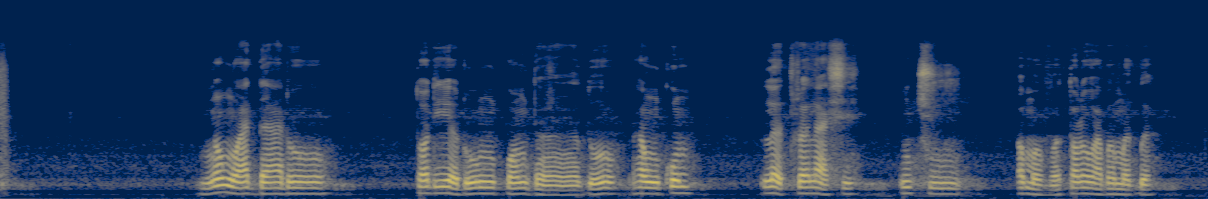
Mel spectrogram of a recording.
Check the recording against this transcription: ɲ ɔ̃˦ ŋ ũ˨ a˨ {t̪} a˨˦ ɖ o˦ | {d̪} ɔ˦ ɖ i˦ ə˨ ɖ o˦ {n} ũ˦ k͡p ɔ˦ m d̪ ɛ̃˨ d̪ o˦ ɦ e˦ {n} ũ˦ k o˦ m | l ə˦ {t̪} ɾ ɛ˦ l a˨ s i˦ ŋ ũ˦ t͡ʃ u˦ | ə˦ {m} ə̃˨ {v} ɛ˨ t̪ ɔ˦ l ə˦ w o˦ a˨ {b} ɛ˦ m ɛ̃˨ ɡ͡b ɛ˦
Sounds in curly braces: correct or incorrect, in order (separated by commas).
incorrect, incorrect, incorrect, incorrect, correct, correct, correct, correct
